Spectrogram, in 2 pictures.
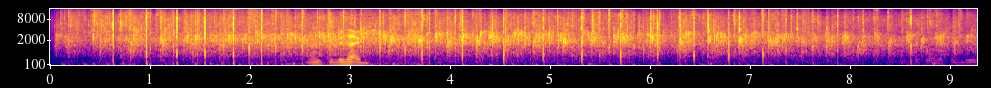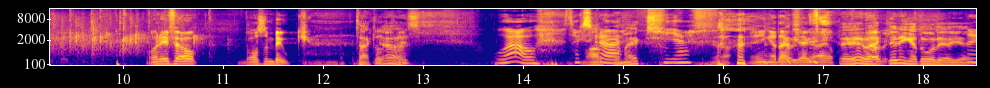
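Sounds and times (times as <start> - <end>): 
audience applause: 0.0 - 11.2
speech: 2.6 - 3.4, 10.3 - 13.1, 13.7 - 18.5
laughter: 8.5 - 9.5, 15.9 - 18.5.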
